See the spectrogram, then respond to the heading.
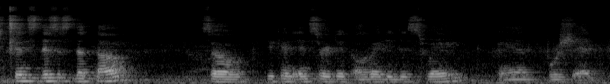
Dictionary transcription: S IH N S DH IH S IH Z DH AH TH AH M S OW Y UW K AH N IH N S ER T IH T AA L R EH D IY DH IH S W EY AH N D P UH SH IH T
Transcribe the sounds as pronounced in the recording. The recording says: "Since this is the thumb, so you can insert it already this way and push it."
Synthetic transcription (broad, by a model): S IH N S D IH S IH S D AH T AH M S OW Y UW K AH N IH N S ER T IH T AA L R EH D IY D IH S W EY AH N D P UH SH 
